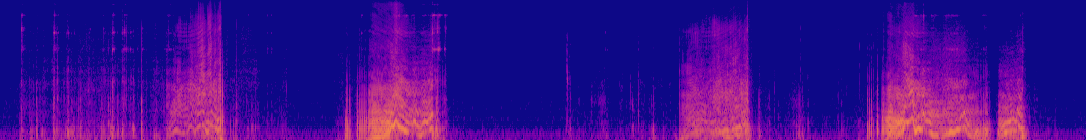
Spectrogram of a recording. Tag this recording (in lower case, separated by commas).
zipper (clothing), home sounds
